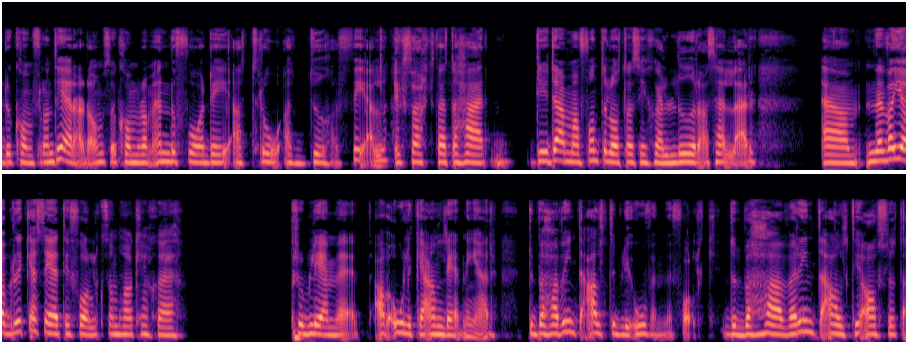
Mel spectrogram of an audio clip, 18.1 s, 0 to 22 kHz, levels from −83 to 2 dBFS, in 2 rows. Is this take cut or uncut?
uncut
